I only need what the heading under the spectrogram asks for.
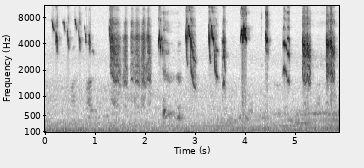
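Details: Oriental magpie-robin in 'konslet' style song, meant to make another magpie-robin spread its tail: quick high chirps, then dense buzzy bursts and sharp varied notes repeated rapidly and irregularly, with a low hum beneath.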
